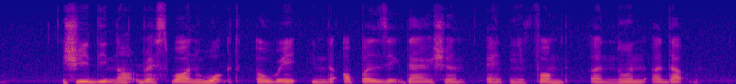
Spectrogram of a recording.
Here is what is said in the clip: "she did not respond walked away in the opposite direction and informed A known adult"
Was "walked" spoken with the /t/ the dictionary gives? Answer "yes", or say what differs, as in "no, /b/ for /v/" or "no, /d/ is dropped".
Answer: yes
